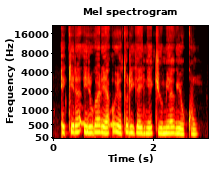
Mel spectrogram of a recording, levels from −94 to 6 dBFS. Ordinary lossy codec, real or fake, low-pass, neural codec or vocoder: none; fake; none; vocoder, 44.1 kHz, 128 mel bands, Pupu-Vocoder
